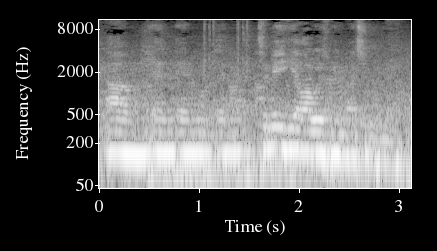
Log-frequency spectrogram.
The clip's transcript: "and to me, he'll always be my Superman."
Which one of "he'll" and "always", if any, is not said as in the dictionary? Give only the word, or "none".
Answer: none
